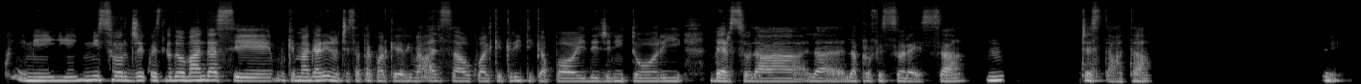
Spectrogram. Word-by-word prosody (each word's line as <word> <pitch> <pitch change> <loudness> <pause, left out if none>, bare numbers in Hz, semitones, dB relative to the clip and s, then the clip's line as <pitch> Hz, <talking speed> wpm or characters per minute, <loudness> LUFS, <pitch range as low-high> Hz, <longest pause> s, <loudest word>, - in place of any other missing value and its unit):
Quindi - - -5
mi 170 0 +4
mi 195 +1 +4
sorge 185 -2 +2
questa 180 0 -1
domanda, 185 +1 +5
se 165 -3 +1
che 175 - -2
magari 180 +2 +5
non 180 - +3
c'è 170 - -2
stata 170 +1 -3
qualche 160 0 -2
rivalsa 155 0 -2
o 150 - -5
qualche 150 -1 -3
critica, 170 -1 -4
poi, 145 0 -1
dei 150 0 -4
genitori, 150 0 -4 0.2
verso 165 -6 +2
la 140 -1 -1
la 150 -2 -2
la 160 -2 -1
professoressa, 160 0 -2 0.2
mh? 185 +1 +6 0.8
C'è - - +1
stata. - - -4 1.7
Sì. 175 0 -1
165 Hz, 130 wpm, -27 LUFS, 150-180 Hz, 1.7 s, mh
